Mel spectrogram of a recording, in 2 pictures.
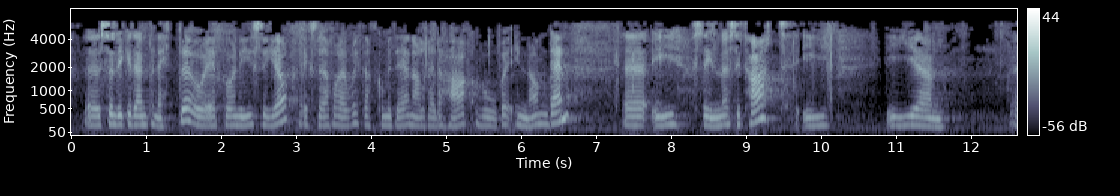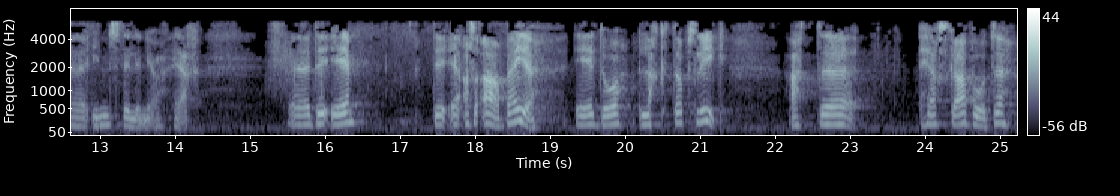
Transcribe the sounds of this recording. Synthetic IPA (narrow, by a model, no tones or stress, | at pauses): sɔlɪɡːəd̪ɛnpʰɔnɛt̪ːəɔɛpʰɔɛnːyːsiːəʁɛ̰ɡseːɾfɔʁøːʋʁɪkt̪ɑt̪kʰʊmɪt̪ʰeːənɑləʁeːd̪əɦɑːʁʋuːʁəʔɪnːɔmd̪ɛn | ʔɪsiːnəsɪt̪ʰɑːt̪ɪ | ʔɪ | ɪnst̪ɪlːɪ̰ŋjɑ̰hæ̰ːʁ | d̪ɛʔɛ | d̪̥ɛʔɛʔɑlsɔʔɑʁbæɪəɛd̪oːlɑkt̪ɔpsliːk | ʔɑt̪ | ɦæːʁskɑboːd̪ə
